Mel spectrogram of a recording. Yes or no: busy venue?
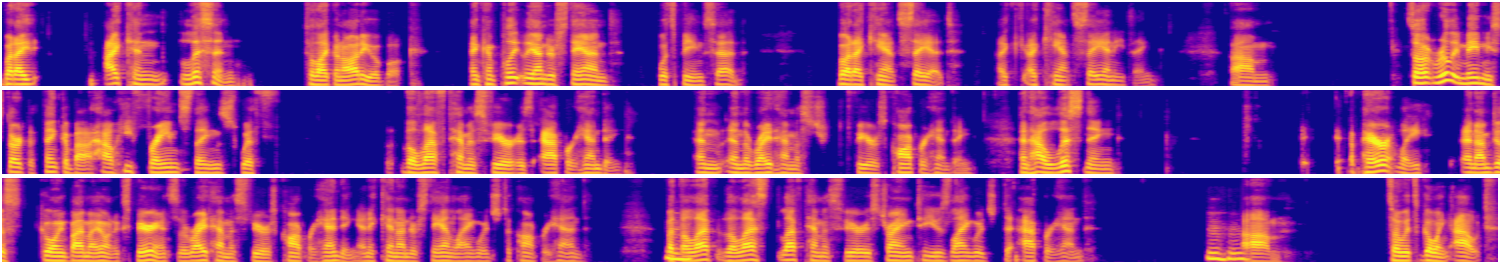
no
